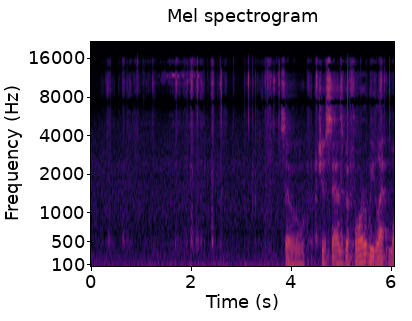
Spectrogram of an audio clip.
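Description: A pen scratches on paper as it writes.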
